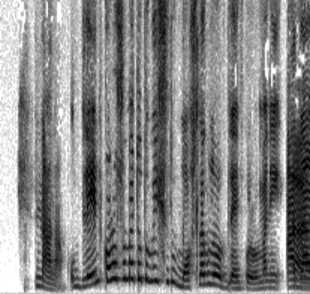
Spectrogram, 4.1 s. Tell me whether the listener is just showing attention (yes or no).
yes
